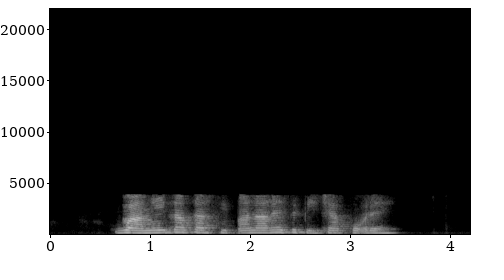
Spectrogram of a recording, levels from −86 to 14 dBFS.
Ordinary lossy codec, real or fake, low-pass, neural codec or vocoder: AAC, 16 kbps; fake; 7.2 kHz; codec, 16 kHz, 1.1 kbps, Voila-Tokenizer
